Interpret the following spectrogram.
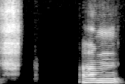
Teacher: C'est un feu où les l'air euh passe à travers les langues très les lèvres très légèrement entrouvertes, hein. Donc le souffle passe à travers les lèvres très légèrement entrouvertes.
